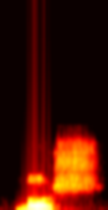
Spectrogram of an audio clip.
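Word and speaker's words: нож: ही लिखते हैं नोश, knows ends with r, but the sound which comes as a pronunciation is sh, nosh.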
